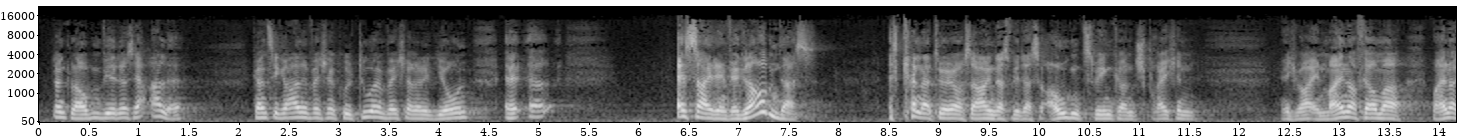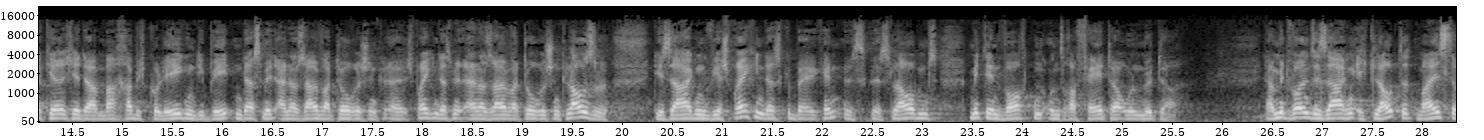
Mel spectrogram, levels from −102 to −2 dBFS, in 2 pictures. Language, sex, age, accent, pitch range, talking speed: German, male, 60-79, German, 130-155 Hz, 165 wpm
